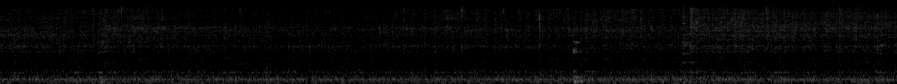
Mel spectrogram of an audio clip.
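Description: Asparagus and cherry tomatoes sizzling steadily in a hot cast-iron skillet, with a few light clinks of a fork against the pan about five to seven seconds in.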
